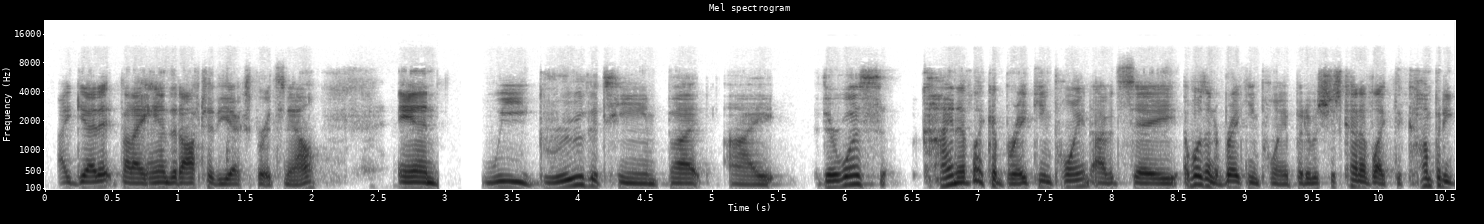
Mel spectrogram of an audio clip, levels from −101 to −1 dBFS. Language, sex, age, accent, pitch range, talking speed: English, male, 40-59, American, 105-130 Hz, 250 wpm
